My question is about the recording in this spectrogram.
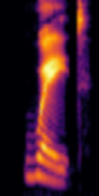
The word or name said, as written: wait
